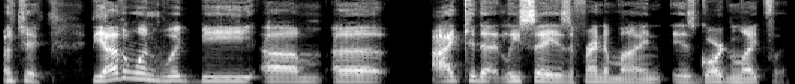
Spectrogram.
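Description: In clean, dry studio audio, a middle-aged Canadian man who works as a radio reporter shares stories during an interview. His mid-range voice moves at a measured pace, and he animatedly performs both voices of phone conversations from memory.

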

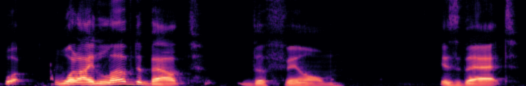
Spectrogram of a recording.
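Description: A man interviewing a filmmaker, framing his questions at length and with clear admiration before he asks them. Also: medium pitch, animated, extremely slow, a little mellow.

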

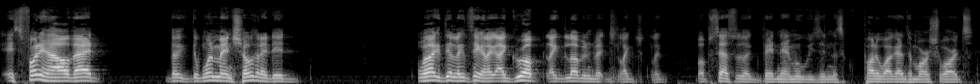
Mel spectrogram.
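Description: A middle-aged man in casual chat, telling excitable stories and calling everyone dude. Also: medium pitch, fast. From United States. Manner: excitable storytelling, says dude a lot.

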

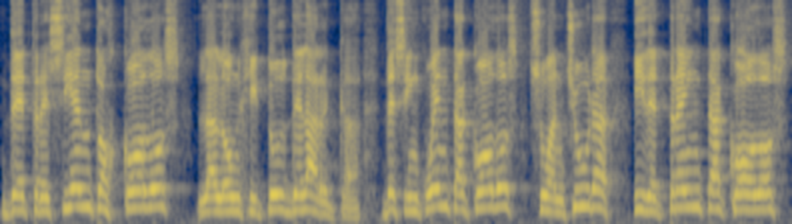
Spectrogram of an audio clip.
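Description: Brief: God, ancient and awe-inspiring, voiced by a male preacher, grave, measured and high-pitched. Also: bright, forceful tone, full character voice.

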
